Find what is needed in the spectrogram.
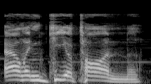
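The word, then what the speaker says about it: Alain Guilloton: Oh, that's how you say it. Alan Guilloton. Yeah. put in their French accent and all that.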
